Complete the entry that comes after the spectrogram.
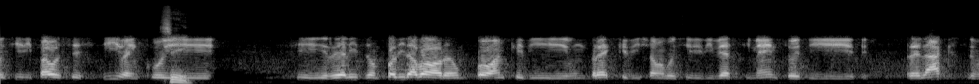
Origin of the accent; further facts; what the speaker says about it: Reggio Emilia, Emilia-Romagna, Italy; io sono reggino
